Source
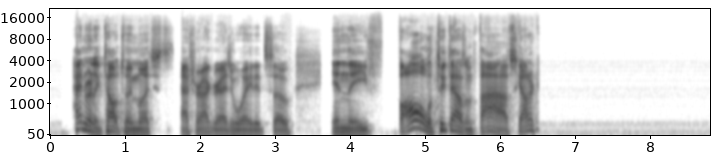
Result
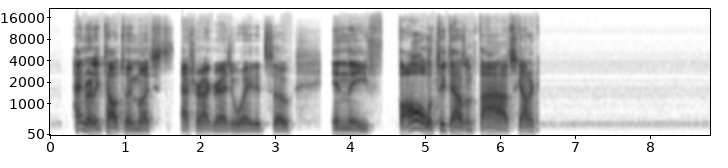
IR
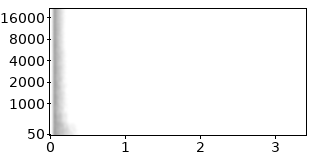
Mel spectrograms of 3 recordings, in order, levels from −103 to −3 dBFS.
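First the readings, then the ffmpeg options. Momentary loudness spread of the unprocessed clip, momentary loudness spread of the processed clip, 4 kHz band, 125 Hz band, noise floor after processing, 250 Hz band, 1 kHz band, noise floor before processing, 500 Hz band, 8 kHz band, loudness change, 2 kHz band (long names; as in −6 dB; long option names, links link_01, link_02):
11 LU, 11 LU, +8.0 dB, below −15 dB, −84 dBFS, −1.5 dB, +8.5 dB, −82 dBFS, +8.0 dB, +8.5 dB, +7.5 dB, +6.5 dB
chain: -af "highpass=frequency=340:width=0.5412,highpass=frequency=340:width=1.3066,bandreject=frequency=2400:width=6.1,volume=8.5dB"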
